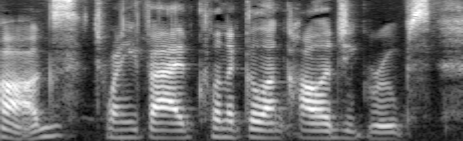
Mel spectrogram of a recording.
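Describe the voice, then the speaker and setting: The recording is very clean with a silent background as a woman speaks at a moderate pace, with a fairly low pitch and fairly even intonation. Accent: American. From New Hampshire, US. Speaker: nurse executive. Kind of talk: interview.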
